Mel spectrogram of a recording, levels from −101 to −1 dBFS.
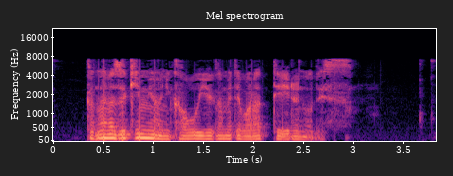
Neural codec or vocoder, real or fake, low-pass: none; real; 7.2 kHz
